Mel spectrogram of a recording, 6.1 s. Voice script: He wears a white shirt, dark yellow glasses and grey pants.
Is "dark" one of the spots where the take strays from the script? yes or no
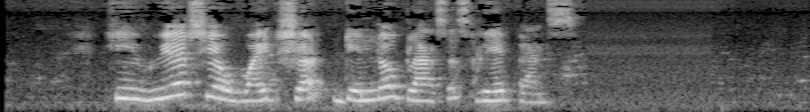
yes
